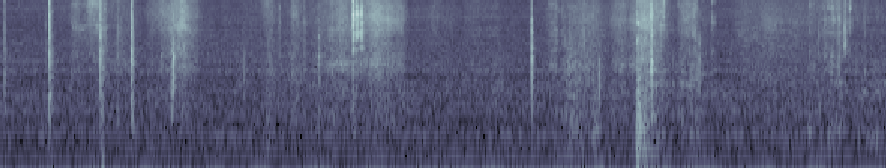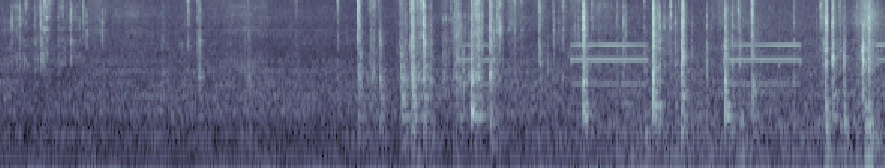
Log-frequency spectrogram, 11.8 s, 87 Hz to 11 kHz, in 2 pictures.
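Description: A car key ring jangling and clicking as the key is put into the 2004 Subaru Impreza's ignition. From about ten seconds in, the car's warning chime beeps about once a second.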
